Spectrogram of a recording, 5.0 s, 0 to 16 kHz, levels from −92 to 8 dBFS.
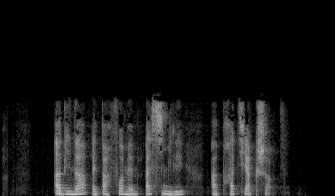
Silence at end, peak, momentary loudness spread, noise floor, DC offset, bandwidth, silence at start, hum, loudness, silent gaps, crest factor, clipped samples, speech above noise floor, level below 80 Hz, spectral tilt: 0.95 s; -4 dBFS; 8 LU; -85 dBFS; under 0.1%; 8.2 kHz; 0.8 s; none; -27 LUFS; none; 26 dB; under 0.1%; 58 dB; -66 dBFS; -3.5 dB/octave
